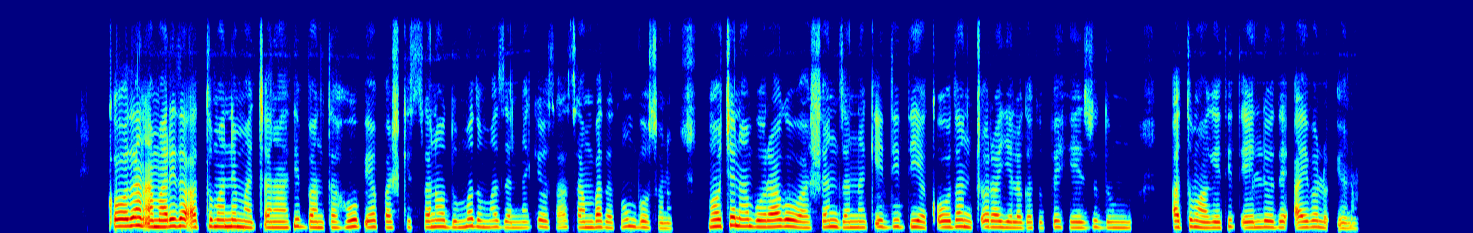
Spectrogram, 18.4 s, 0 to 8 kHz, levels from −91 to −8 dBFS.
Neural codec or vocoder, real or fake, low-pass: none; real; 7.2 kHz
